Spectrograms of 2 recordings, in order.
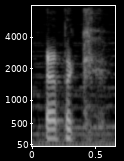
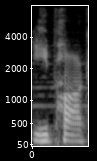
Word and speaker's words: epoch: fine with the Linux epic time or epoch if you want to use that pronunciation.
